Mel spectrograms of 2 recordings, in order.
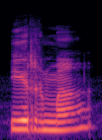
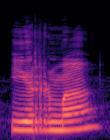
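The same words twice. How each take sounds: First: The R is trilled with the tongue tip. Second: The same.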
